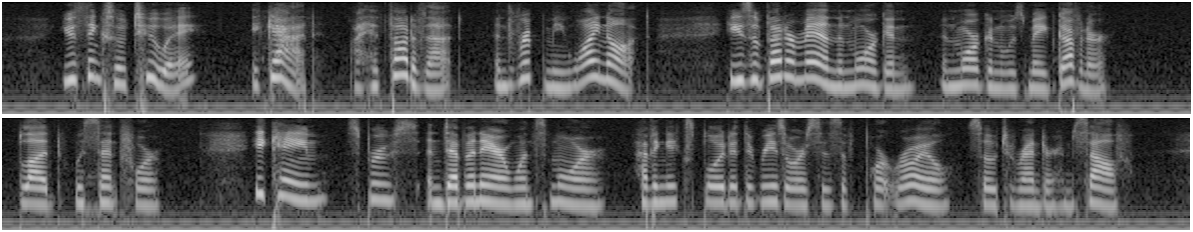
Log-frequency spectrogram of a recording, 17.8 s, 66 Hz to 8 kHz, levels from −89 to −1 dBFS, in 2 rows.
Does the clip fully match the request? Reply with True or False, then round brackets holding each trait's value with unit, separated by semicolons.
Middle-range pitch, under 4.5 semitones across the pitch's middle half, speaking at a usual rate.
False (215 Hz; 3.4 semitones; 165 wpm)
